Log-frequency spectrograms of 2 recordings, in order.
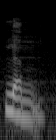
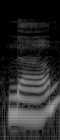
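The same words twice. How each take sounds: First: Lam with a short, quick a; short vowel. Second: Lam with a long, stretched a; long vowel. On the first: Teacher showing the difference, lam with short a. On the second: Teacher showing the difference, lam with long a. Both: Shown as a demonstration. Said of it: "I hope you can hear the difference".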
